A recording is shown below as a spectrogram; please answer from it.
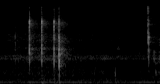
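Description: Adjustment lever on a VGR V682 hair clipper clicking through its positions, a few sharp close plastic clicks in a quick series with a pause, then one more.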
